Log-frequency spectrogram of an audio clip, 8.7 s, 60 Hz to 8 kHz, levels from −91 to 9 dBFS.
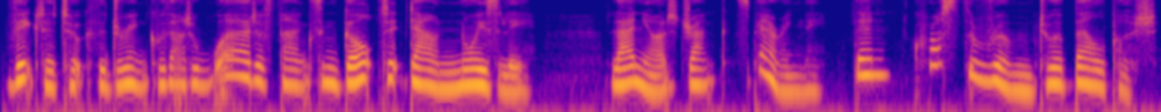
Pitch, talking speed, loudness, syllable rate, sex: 205 Hz, 170 wpm, -20 LUFS, 4.5 syllables/s, female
